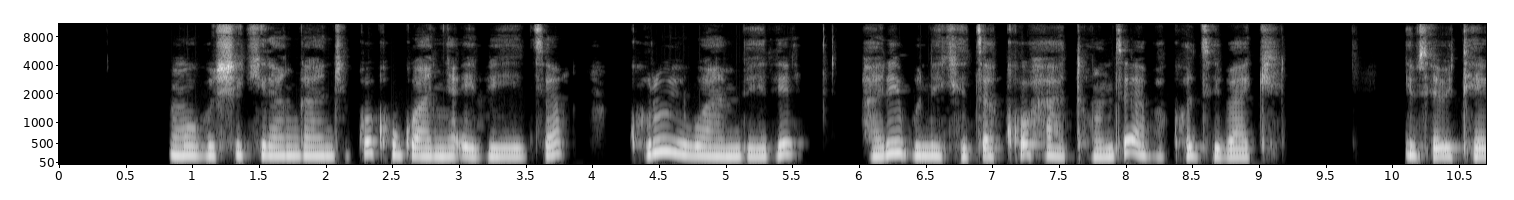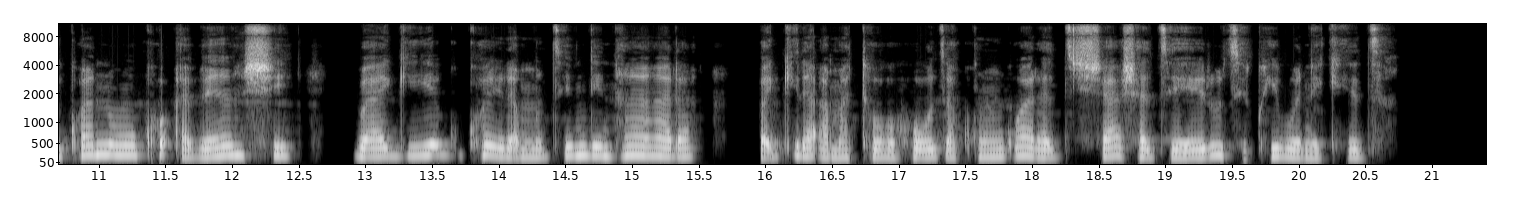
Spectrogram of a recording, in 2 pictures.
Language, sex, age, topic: Rundi, female, 25-35, education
